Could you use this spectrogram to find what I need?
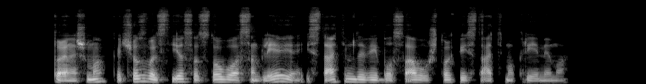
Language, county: Lithuanian, Vilnius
